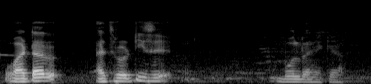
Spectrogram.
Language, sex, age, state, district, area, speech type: Urdu, male, 18-30, Bihar, Gaya, urban, spontaneous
